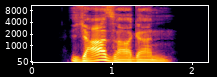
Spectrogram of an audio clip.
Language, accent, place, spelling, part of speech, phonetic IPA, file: German, Germany, Berlin, Jasagern, noun, [ˈjaːˌzaːɡɐn], De-Jasagern.ogg
- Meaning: dative plural of Jasager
